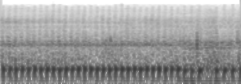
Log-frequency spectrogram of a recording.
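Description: Motorcycles idle at a parking spot in San Fabian, Pangasinan, their engines throbbing in a quick, steady pulse close by, loud and alone with no talk over them.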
